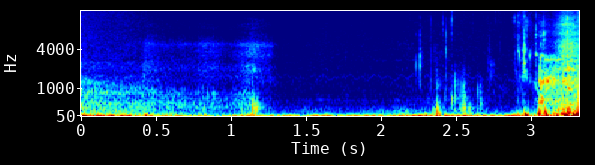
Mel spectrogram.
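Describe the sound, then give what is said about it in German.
A sip of Aecht Schlenkerla Weizen, a smoked wheat beer from Brauerei Heller in Bamberg, heard as soft, quiet mouth and swallowing noises with faint breathing. A brief louder rustle comes at the end. “Und nehmen wir lieber noch einen Schluck, um es euch genau beschreiben zu können.”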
